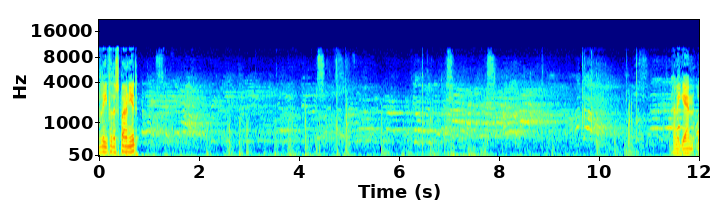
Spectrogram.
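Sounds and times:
distant crowd hubbub: 0.8s - 12.0s.

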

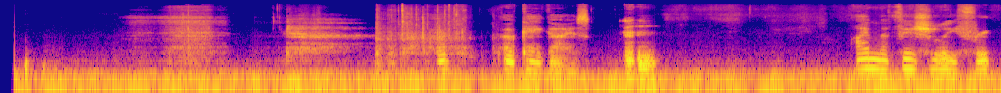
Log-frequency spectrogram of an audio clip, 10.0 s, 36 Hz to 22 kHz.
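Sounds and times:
steady low hum: 0.2s - 10.0s
woman breathing heavily: 1.2s - 4.0s.

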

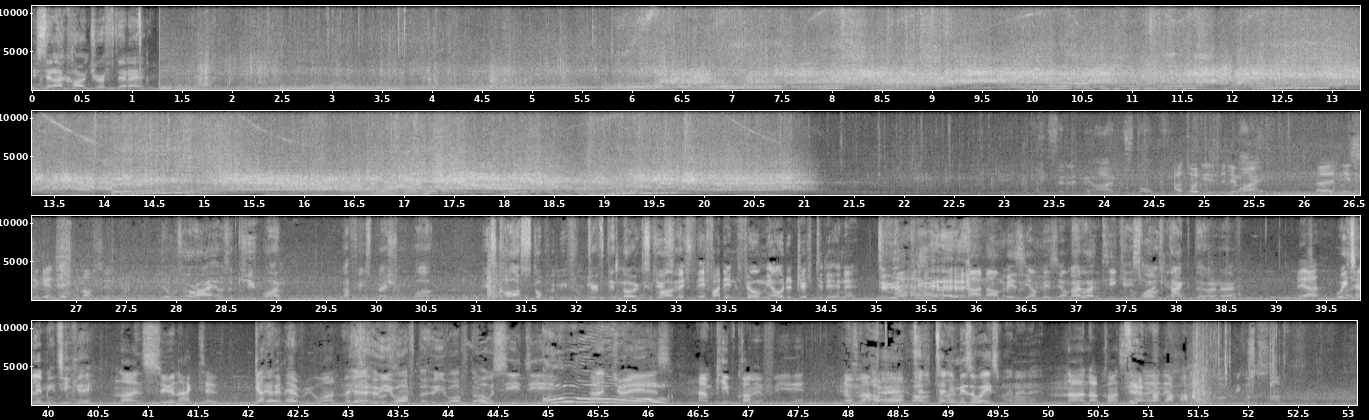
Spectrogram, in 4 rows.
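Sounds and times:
car engine revving: 0.2s - 45.0s, 45.8s - 53.0s
tyres squealing: 4.3s - 21.6s
car engine idling: 20.8s - 53.0s.

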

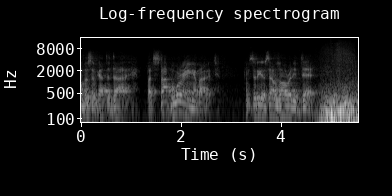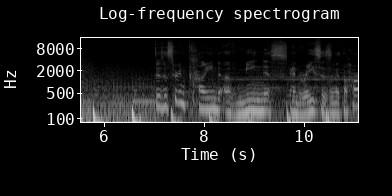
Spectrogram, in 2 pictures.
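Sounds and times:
deep bass pulses sliding down: 4.8s - 7.2s
heavy low hit: 4.8s - 7.6s.

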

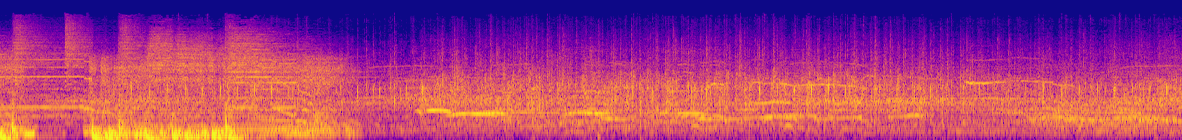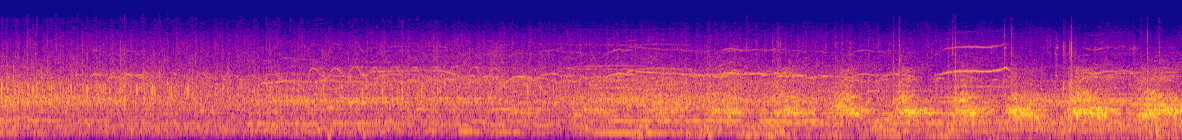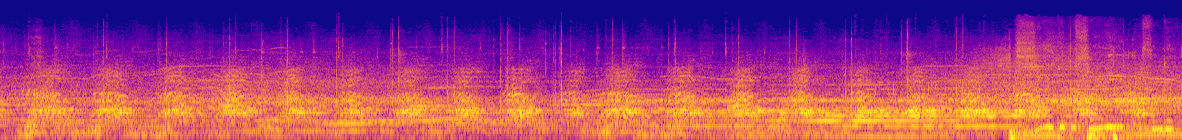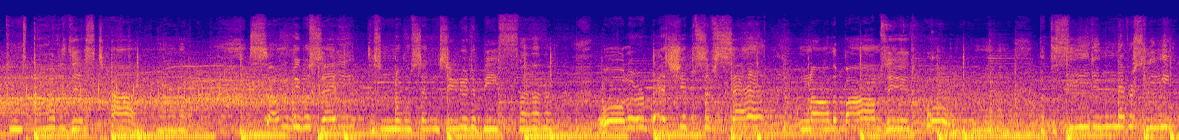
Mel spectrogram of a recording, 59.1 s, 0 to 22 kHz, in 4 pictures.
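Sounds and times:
steady beat: 0.0s - 3.8s, 37.2s - 46.3s
audience cheering and applauding: 0.0s - 59.0s.

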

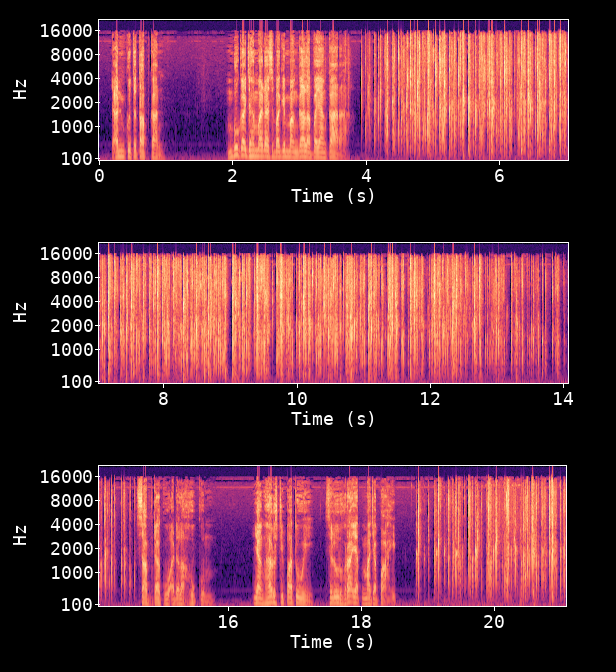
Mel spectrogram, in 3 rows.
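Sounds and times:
group of people clapping: 3.6s - 14.8s, 18.8s - 21.0s.

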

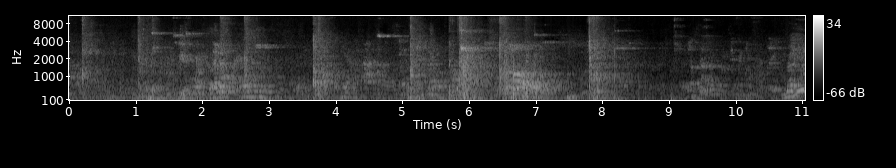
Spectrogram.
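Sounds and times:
shoes squeaking on floor: 1.0s - 3.3s, 4.5s - 9.6s
racket hitting shuttlecock: 7.7s - 8.3s.

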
